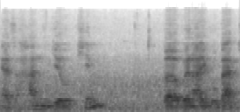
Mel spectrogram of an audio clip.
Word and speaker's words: Kim: Proper way to say is Kim. So don't use the forte sound, don't use too hard, like hard G.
